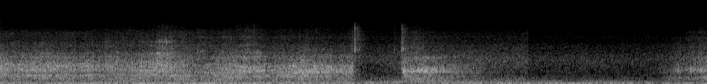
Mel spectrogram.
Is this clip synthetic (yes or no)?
no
